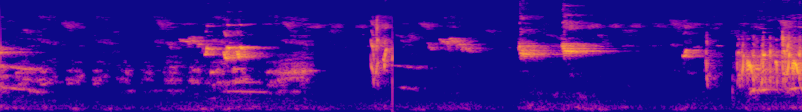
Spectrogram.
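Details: Sooty-headed bulbul song used as a lure to prompt caged bulbuls that have stopped singing: scattered bubbly, warbled notes and short rising phrases at varied pitch, with sharp clicks and other birds mixed in.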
